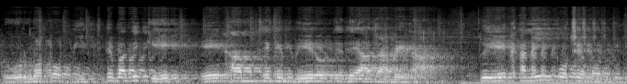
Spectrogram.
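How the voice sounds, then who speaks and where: A menacing cave spirit king speaks in a heavy, creaky voice, taunting and passing judgment. The cartoon delivery is slow, set far back in deep echo with music behind it. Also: lively intonation, a little mellow. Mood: cursing. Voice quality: heavy, gravelly voice. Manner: slow, taunting, booming pronouncements. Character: menacing cave king spirit, judging and cursing trapped men. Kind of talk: cartoon fairy tale acting.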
